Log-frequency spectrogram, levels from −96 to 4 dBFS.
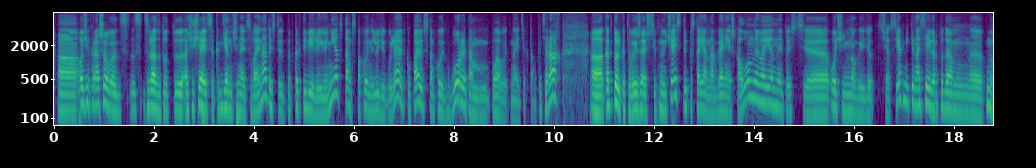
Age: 20-39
